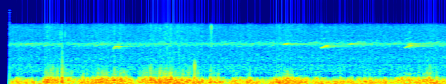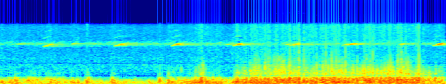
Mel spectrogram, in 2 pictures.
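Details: Frogs calling in spring just before nightfall, with short, high, rising peeps repeated about once a second over a low rumble.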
